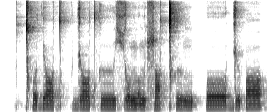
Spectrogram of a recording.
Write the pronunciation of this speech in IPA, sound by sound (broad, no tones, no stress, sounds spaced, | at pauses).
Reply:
ǀʰ ʊ d ɾʲ ɔ d | ɡʲ ɔː d k ɯː ç o ŋ o ŋ ɬ ɒ ǀʰ ɯ ŋ | oː ɡʲ ɯ ʔ ɔ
